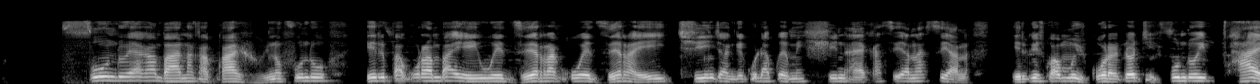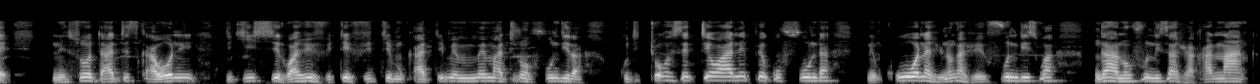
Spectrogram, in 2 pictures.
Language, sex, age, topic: Ndau, male, 18-24, education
